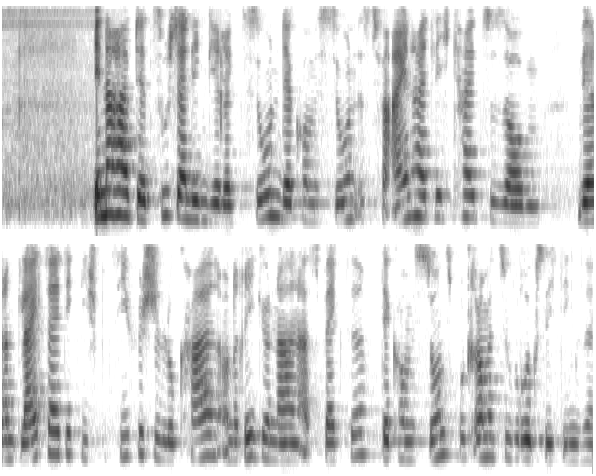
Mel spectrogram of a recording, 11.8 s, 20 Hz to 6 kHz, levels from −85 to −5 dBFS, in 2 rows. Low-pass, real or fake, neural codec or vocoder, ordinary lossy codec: 5.4 kHz; real; none; MP3, 48 kbps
